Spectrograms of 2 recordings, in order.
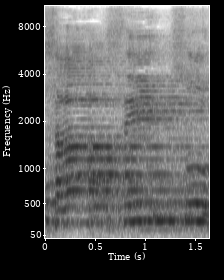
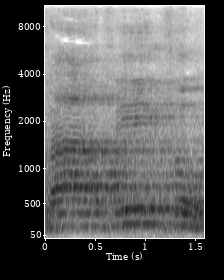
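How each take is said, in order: First: It starts with a hard s sound. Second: It starts with a soft th sound. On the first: The speaker calls it wrong. "উচ্চারণ করলাম সিনে, এই পড়াটাই অশুদ্ধ পড়া" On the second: The speaker calls it right. "সুন্দর করে উচ্চারণ করি, নরম সুরে বলেন"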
